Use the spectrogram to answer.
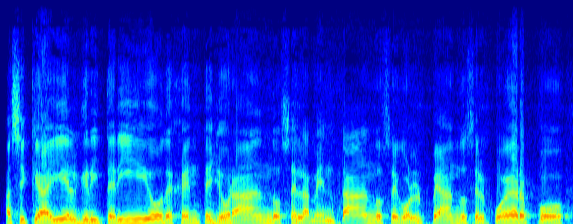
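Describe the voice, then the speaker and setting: A man's voice: a little high, steady tone, measured pace, a little mellow, clean tone, muffled recording. A man preaching a sermon to his congregation, in a conversational style full of rhetorical questions. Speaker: pastor. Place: church.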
